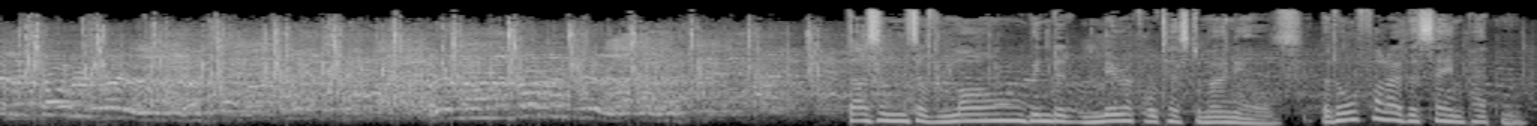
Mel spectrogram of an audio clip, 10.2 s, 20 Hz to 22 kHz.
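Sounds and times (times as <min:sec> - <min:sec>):
crowd clapping hands in a steady rhythm in a big arena: 0:00.0 - 0:07.4, 0:09.7 - 0:10.2
large crowd singing together in a big arena: 0:00.0 - 0:10.2
speech: 0:05.6 - 0:10.2.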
